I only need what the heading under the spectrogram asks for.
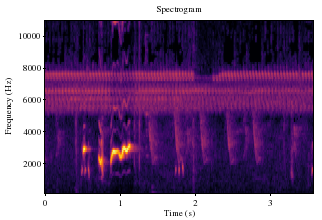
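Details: Caged decoy red-whiskered bulbul of the yellow variety giving a brief rich warble of rising notes, followed by faint ticking insects and a high steady tone.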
